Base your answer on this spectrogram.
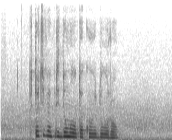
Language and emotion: Russian, neutral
